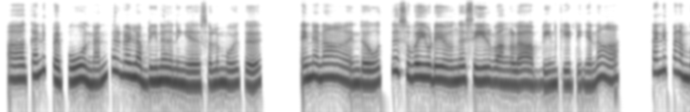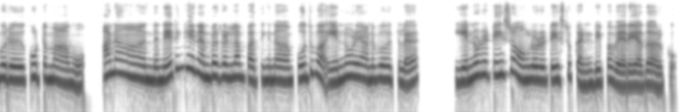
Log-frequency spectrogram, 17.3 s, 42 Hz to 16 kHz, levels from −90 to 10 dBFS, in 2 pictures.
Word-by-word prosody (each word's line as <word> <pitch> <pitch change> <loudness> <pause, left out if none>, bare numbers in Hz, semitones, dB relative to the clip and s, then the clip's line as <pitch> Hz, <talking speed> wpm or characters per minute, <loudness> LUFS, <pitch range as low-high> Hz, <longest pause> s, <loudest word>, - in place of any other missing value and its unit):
ஆ, - - 0 0.2
கண்டிப்பா. 295 - 0
இப்போ, 215 +2 -3 0.3
நண்பர்கள் 290 - +1
அப்படின்னு 220 +1 +3 0.2
நீங்க 190 -3 +1 0.2
சொல்லும்பொழுது, 195 -1 -1 0.7
என்னென்னா 270 +1 +2 0.3
இந்த 200 -1 +1
ஒத்த 370 - -4
சுவையுடையவங்க 240 -4 +3
சேருவாங்களா 205 -4 +1
அப்படின்னு 190 0 -3
கேட்டிங்கன்னா? 185 +6 -3 0.6
கண்டிப்பா, 365 +1 0
நம்ப 265 -3 +2
ஒரு 240 - +2 0.2
கூட்டமா 245 -3 0
ஆவோம். 175 -3 -3 0.3
ஆனா 335 +3 0 0.3
இந்த 230 -1 +2
நெருங்கிய 420 - +1
நண்பர்கள்லாம் 270 -1 +1
பார்த்தீங்கன்னா, 230 0 -1 0.2
பொதுவா 265 +2 0 0.2
என்னுடைய 270 +4 +1
அனுபவத்துல, 235 -4 -2 0.8
என்னோட 275 +7 +1
டேஸ்ட்டும், 310 +2 0
அவங்களோட 235 -1 +1
டேஸ்ட்டும் 235 +2 -2
கண்டிப்பா 195 +5 -2
வேறையா 175 0 +2
தான் 180 -2 -1
இருக்கும். 155 - -10
235 Hz, 120 wpm, -24 LUFS, 200-275 Hz, 0.8 s, அப்படின்னு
